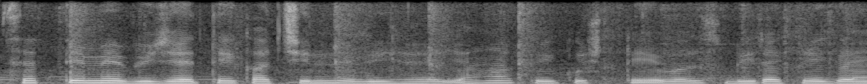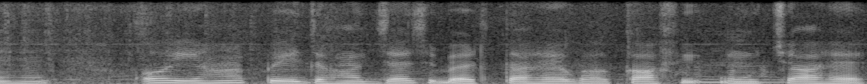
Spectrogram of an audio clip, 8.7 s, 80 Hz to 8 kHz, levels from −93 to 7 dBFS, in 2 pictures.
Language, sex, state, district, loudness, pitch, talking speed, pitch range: Hindi, male, Bihar, Katihar, -17 LUFS, 180 Hz, 175 wpm, 170-190 Hz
